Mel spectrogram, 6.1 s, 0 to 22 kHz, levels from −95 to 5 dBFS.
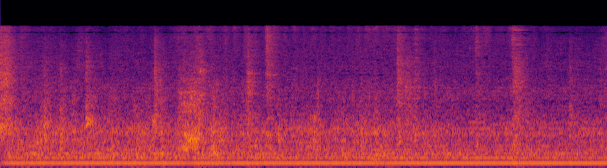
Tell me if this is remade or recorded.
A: recorded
